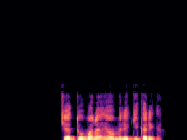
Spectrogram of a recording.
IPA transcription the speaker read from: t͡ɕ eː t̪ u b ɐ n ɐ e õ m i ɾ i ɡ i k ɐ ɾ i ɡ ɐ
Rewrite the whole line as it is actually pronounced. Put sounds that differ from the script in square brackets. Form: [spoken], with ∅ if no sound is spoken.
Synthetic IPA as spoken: t͡ɕ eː t̪ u b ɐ n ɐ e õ m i [l] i ɡ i k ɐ ɾ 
